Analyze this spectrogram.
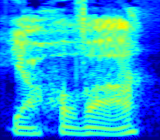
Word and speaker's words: Yahweh: And so we talked about the word that's used there in Psalm 23 is Yahweh, which again, how Hebrew works, that word is also sometimes pronounced Yahovah.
